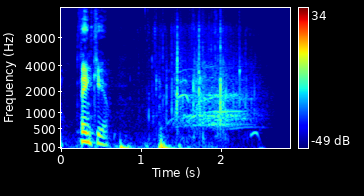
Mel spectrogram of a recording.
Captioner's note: audience clapping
